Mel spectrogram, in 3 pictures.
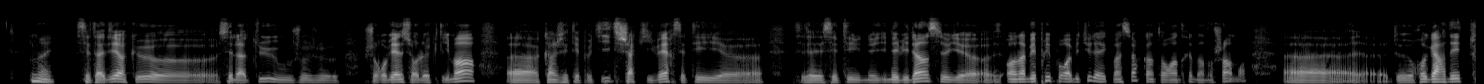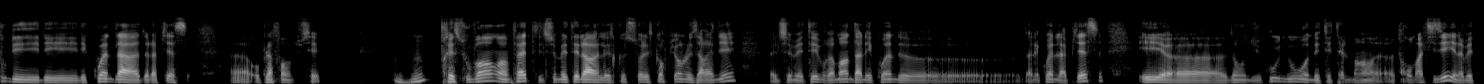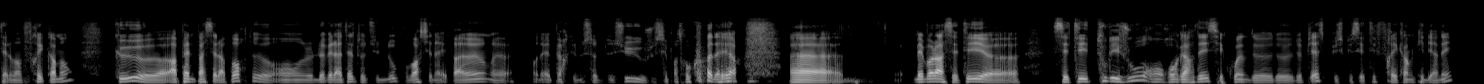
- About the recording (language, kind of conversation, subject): French, podcast, Que penses-tu des saisons qui changent à cause du changement climatique ?
- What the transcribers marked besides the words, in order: tapping; drawn out: "heu"; drawn out: "de"; laughing while speaking: "je sais pas trop quoi d'ailleurs"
